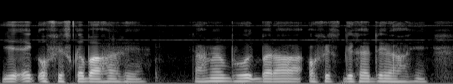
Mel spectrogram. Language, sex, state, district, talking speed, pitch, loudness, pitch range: Hindi, male, Arunachal Pradesh, Longding, 185 wpm, 135 Hz, -21 LUFS, 130-140 Hz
